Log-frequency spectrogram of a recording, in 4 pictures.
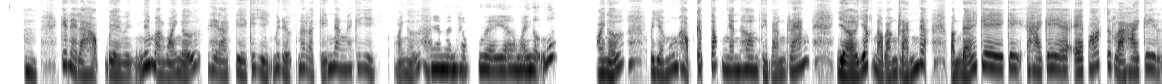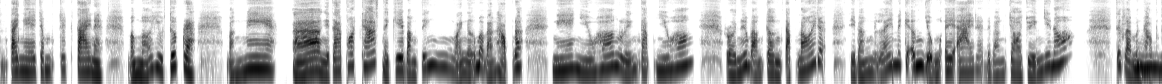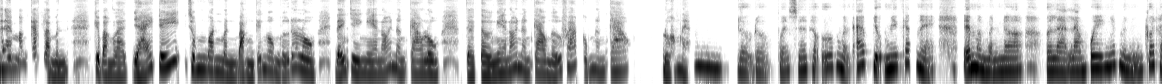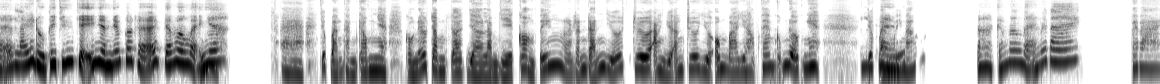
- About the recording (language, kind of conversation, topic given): Vietnamese, advice, Vì sao bạn liên tục trì hoãn khiến mục tiêu không tiến triển, và bạn có thể làm gì để thay đổi?
- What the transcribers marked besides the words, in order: tapping; in English: "podcast"; unintelligible speech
